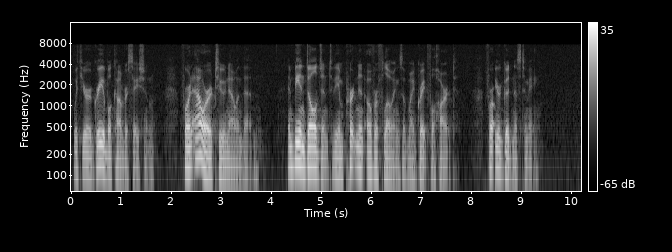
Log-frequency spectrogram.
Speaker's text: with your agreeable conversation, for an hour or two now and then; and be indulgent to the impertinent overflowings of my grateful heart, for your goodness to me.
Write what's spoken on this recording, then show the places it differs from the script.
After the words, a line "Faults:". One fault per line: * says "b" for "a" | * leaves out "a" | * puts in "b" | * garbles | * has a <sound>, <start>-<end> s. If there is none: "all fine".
with your agreeable conversation, for an hour or two now and then; and be indulgent to the impertinent overflowings of my grateful heart, for your goodness to me.
Faults:
all fine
